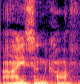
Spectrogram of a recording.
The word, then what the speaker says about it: Isakov: So, how they say his name is Gregory Allen Eisenoff.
